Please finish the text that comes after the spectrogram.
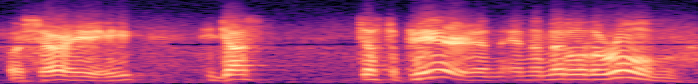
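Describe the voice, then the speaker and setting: A flustered colonel talks fast and stammers, his pitch jumping around. The old radio sound is dull with faint hiss. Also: breathy edge. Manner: stammering, excited. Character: flustered male army colonel, excitable.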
